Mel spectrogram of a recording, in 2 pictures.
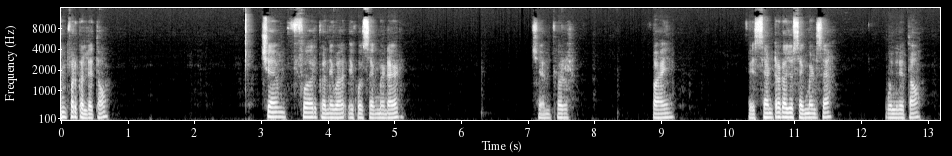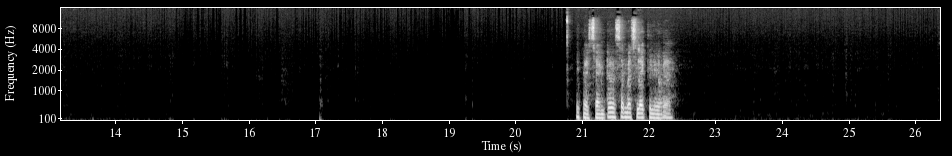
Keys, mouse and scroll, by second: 0.6 click, 4.0 click, 6.2-7.6 drag, 8.3 click, 13.1 click, 13.3 click, 14.4 click, 14.6 click, 15.1 middle click, 18.8 click, 19.9 click, 21.8 click, 24.7 middle click, 26.1 middle click.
